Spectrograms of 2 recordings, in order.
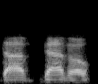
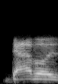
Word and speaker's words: DAVO: Yeah, the story you're mentioning, I've seen, you post a few times about Davo. Am I pronouncing that right? Davo? Yeah, it's Davo.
